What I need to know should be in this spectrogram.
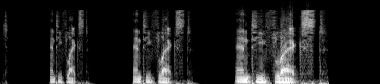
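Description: A man says a single word clearly through a loudspeaker, several times over.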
